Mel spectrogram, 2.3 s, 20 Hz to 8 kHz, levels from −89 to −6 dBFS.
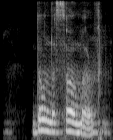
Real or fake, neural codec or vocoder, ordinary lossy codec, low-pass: fake; codec, 16 kHz, 4.8 kbps, FACodec; none; none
